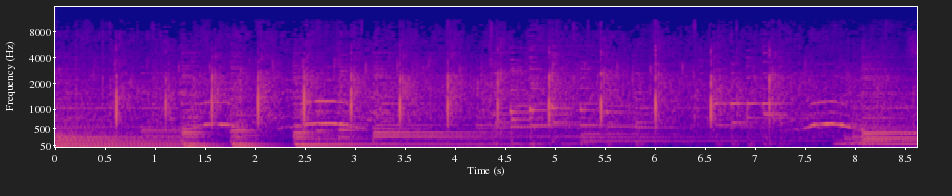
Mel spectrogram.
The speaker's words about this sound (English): Hallelujah. Let's give the Lord a great big hand clap of praise here tonight.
